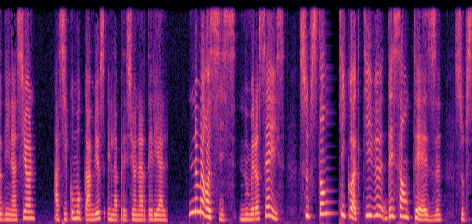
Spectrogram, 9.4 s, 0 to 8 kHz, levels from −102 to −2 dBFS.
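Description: Speech, and at 6.52 to 6.80 s there's a gap of about a quarter second where the sound turns into a fading buzz that fills nearly the whole hole before the talk picks up again with a chunk missing. That's likely a long network dropout, concealed rather than left silent, over a call path with nothing above 8 kHz, which fits G.722.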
